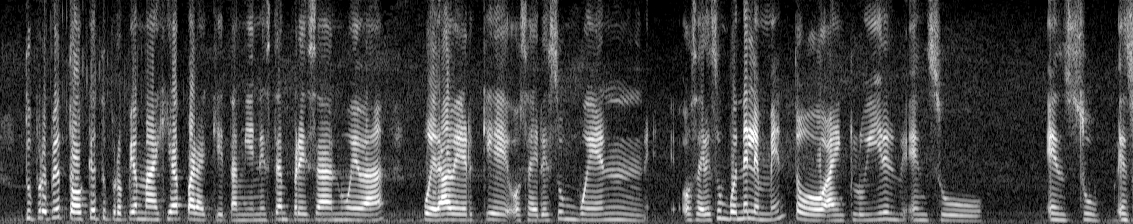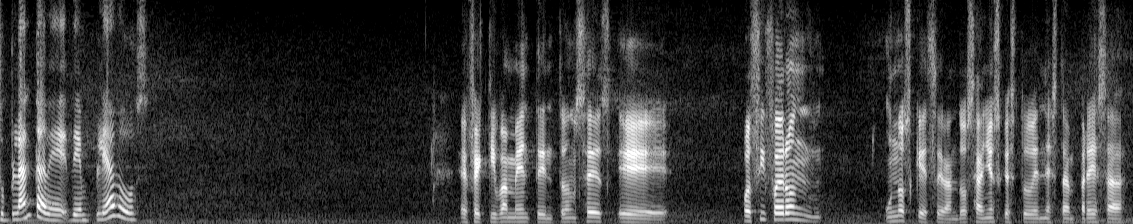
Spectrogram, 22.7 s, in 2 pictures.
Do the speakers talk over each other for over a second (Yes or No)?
No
